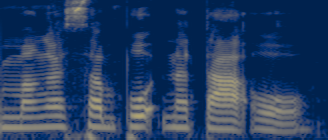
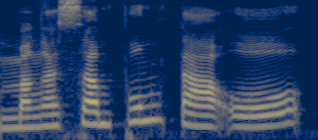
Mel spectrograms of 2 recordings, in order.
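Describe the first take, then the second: First: The linker is a separate word, 'na'. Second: The linker is joined to the number as 'ng'.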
